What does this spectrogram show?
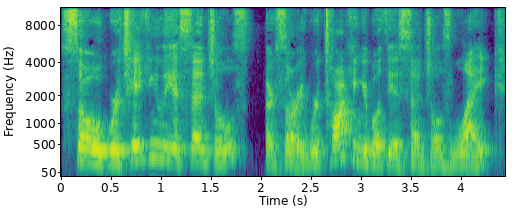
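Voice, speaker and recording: A woman uses a put-on character voice, hoarse and raspy, at medium pitch. She speaks at a moderate pace with lively intonation. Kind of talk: professional presenter.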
